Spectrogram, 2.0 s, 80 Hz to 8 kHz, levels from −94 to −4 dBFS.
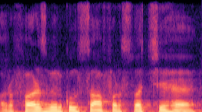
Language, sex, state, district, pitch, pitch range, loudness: Hindi, male, Jharkhand, Ranchi, 150 Hz, 140-155 Hz, -14 LUFS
